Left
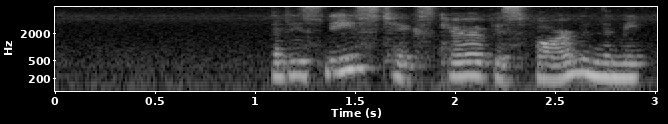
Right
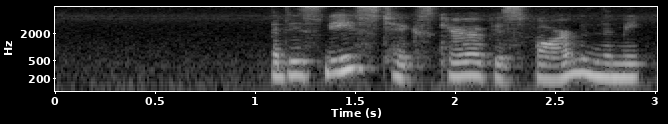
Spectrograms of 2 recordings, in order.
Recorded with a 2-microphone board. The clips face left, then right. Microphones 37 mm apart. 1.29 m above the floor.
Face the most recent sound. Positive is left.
turn(degrees=-10)  # may be behind; listen again after turning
